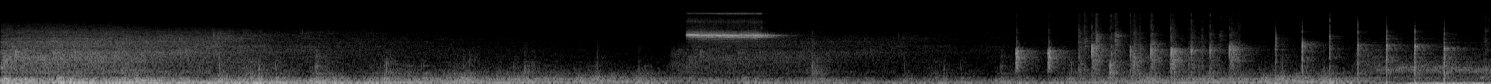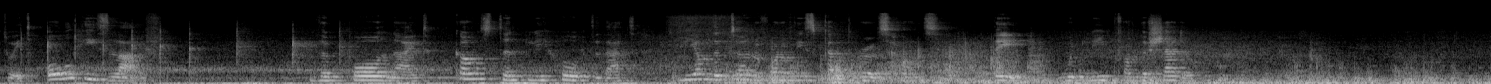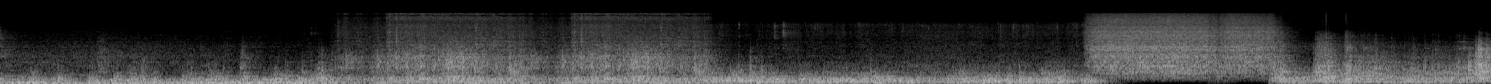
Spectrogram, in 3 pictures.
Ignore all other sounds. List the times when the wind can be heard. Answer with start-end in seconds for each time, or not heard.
0.0-44.6.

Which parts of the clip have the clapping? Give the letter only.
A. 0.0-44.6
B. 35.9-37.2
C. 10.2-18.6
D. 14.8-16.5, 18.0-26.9
C.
